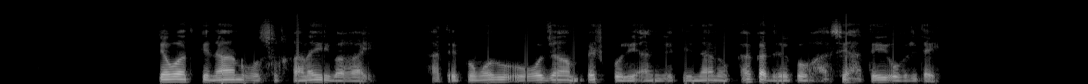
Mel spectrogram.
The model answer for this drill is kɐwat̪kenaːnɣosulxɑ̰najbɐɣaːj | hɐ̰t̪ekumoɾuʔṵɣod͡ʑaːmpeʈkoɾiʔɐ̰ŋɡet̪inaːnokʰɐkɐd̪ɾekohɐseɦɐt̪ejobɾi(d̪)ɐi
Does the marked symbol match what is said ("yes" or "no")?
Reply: no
